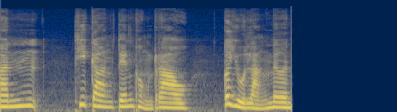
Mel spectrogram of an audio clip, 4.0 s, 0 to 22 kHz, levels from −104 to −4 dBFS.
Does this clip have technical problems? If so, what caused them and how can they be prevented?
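Yes, this speech has a cut-off end at 2.91 s: the sound stops mid-utterance and drops straight to digital silence for the remaining 1.07 s. The final buffers were never written or played out, so nothing decays. A natural pause or fade-out would taper or leave room tone, but this is an abrupt drop to silence. To prevent it, flush and finalise all pending buffers before the recorder or player closes the stream.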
